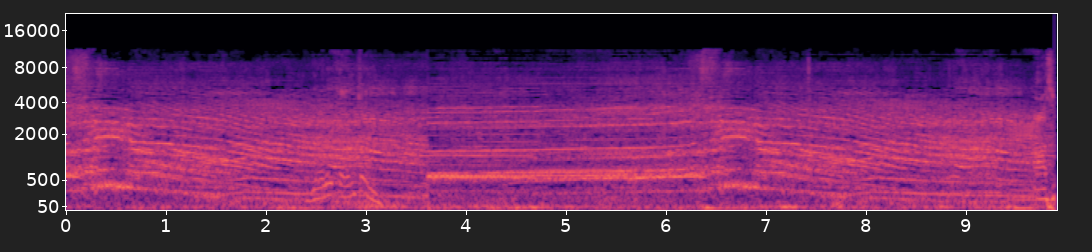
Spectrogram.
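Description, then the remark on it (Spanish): A stadium crowd of football fans roars a loud, sustained shout in unison in the stands at the appearance of James Rodríguez and David Ospina, many voices blending into drawn-out tones that swell and shift in pitch, with a brief break partway through before the shout rises again. “un simple grito, porque no es ni un cántico, que ya se escucha en las tribunas de la Stadium, con la aparición de James de David Ospina.”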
